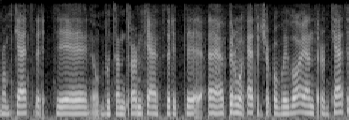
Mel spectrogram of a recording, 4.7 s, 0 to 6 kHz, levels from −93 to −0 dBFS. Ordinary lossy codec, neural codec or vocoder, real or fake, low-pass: AAC, 32 kbps; autoencoder, 22.05 kHz, a latent of 192 numbers a frame, VITS, trained on many speakers; fake; 5.4 kHz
